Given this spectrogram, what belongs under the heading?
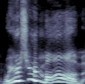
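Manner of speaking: loud high slow where's your mom; exasperated where's your mom. Retold or imitated. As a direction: stretch it out in disbelief. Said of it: "And I was like".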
